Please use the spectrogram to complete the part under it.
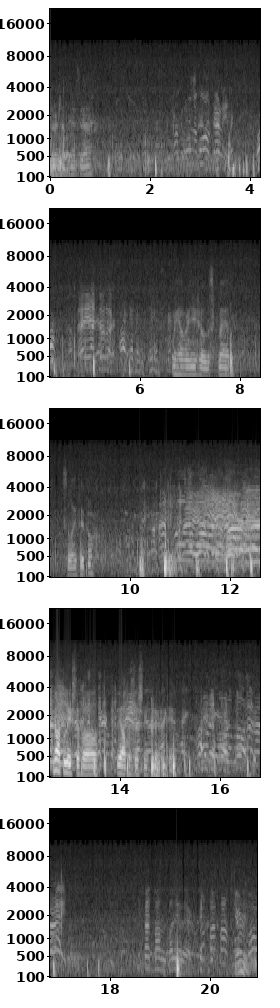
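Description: Several men and women chat and laugh together outdoors.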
